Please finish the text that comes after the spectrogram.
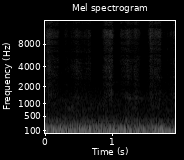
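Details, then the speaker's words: Worn, scored brake rotor on a 2003 Toyota Camry LE, spun by hand during a DIY brake job, gives a rough, gritty scraping rub instead of the quiet, smooth spin a good rotor should have. "it's not supposed to sound like that. It's supposed to be nice and smooth compared to this."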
